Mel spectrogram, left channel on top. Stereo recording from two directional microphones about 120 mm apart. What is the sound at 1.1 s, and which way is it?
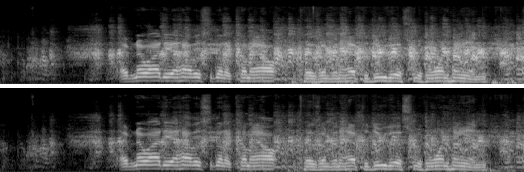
Speech, 20° right (ahead or behind).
